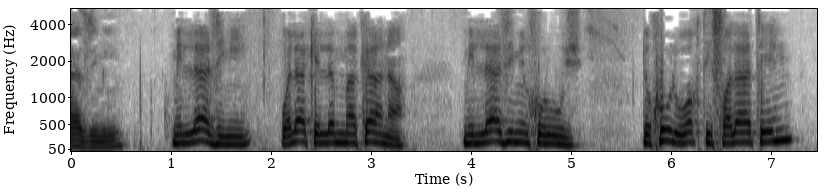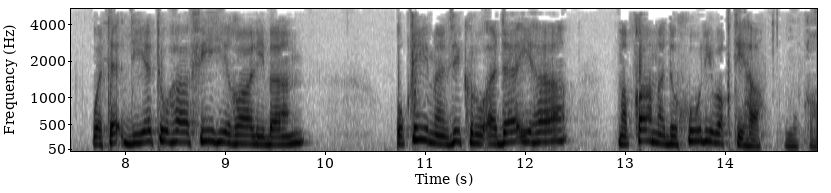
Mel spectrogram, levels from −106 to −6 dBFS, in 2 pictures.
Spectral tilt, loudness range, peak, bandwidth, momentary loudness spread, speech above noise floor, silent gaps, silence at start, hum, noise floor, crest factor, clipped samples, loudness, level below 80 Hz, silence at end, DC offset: -9.5 dB/octave; 1 LU; 0 dBFS; 5.4 kHz; 7 LU; 38 dB; none; 0 s; none; -50 dBFS; 14 dB; under 0.1%; -13 LUFS; -46 dBFS; 0 s; under 0.1%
